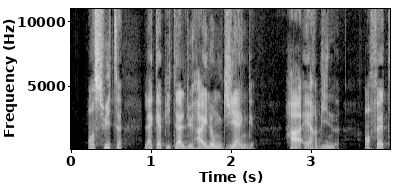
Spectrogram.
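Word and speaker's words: 哈尔滨: Ensuite, la capitale du Haong Haerbin. En fait, c'est trois syllabes haerbin. Ça ressemble à Harbin mais c'est haerbin.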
